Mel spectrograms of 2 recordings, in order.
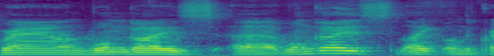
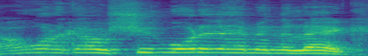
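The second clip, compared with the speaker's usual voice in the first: eager revenge; 9 semitones higher, 4 dB louder than usual. Retold or imitated. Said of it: "I'm like".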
